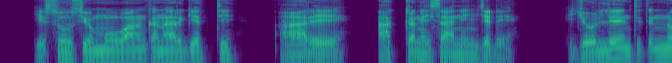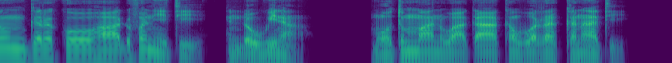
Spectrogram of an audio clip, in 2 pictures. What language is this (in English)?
Oromo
